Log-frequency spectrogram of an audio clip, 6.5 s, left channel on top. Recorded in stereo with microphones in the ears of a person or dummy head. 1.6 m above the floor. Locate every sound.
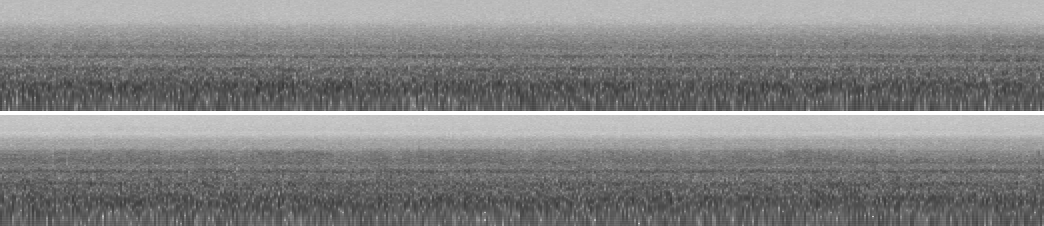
Only background noise.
